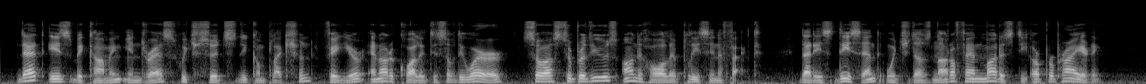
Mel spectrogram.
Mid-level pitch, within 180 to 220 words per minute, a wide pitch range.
No: low, 120 Hz; average, 190 wpm; wide, 6.1 semitones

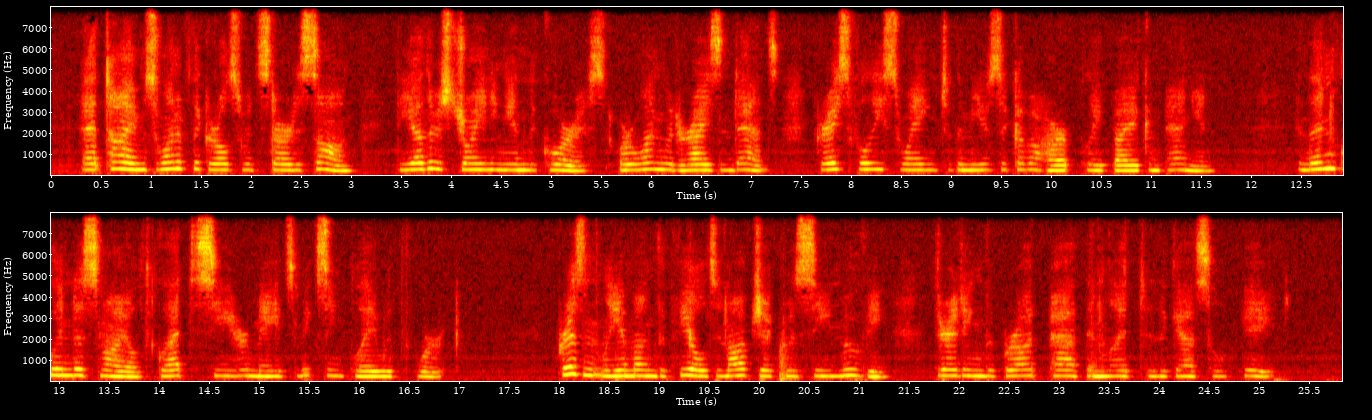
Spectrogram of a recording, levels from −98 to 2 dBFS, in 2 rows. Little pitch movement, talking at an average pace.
Yes: narrow, 1.9 semitones; average, 155 wpm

